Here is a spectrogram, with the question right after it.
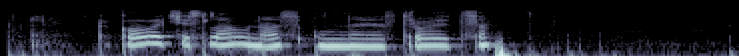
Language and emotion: Russian, neutral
